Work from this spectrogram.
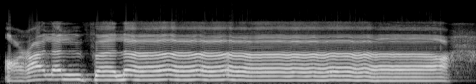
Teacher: لام کے بعد الف ہے، لمبا کرنا ہے، اور لاسٹ پہ ہا بریک ہے. جب یہاں پہ رکیں گے تو لاسٹ پہ ہا کی آواز آئے گی.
